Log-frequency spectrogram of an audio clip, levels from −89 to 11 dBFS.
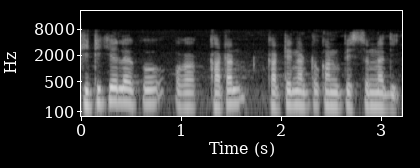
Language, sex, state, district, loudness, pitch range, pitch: Telugu, male, Telangana, Mahabubabad, -19 LUFS, 140-160 Hz, 145 Hz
